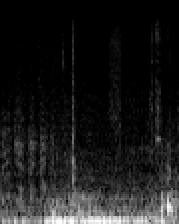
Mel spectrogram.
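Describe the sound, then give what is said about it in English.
A small diesel engine of a Renault Kadjar car cranks and catches, settling into a low, rumbling idle, with a brief rev near the end and no voices. “It's a little diesel.”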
